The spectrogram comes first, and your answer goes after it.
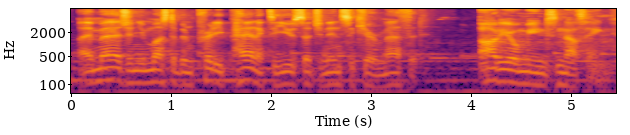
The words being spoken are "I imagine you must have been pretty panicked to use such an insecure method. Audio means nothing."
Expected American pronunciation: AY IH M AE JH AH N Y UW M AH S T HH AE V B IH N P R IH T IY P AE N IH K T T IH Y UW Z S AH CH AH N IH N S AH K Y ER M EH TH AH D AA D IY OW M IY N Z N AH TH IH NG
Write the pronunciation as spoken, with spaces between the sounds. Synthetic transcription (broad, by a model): AY IH M AE JH AH N Y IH M AH S T HH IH V B IH N P R IH T IY P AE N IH K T T IH Y UW Z S AH CH AH N IH N S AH K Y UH M EH TH AH D AA D IY OW M IY N Z N AH TH IH NG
